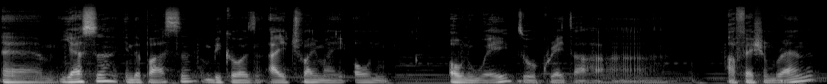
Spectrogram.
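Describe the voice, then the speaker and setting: A man in his early twenties, a design student, answers interview questions haltingly, searching for words. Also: low-pitched, a little mellow, faint music behind. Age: 20s. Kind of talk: casual interview.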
